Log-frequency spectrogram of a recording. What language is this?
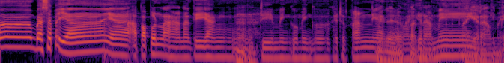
Indonesian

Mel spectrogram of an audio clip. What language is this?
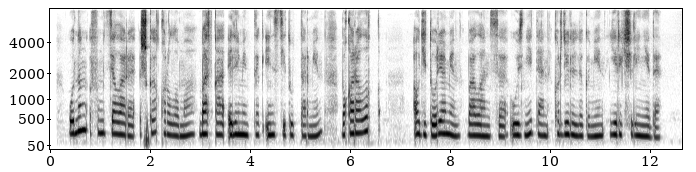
Kazakh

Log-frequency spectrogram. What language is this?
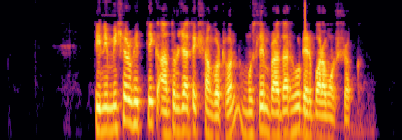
Bangla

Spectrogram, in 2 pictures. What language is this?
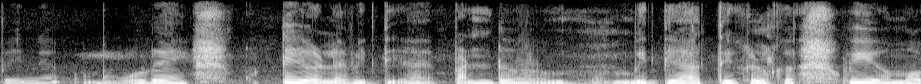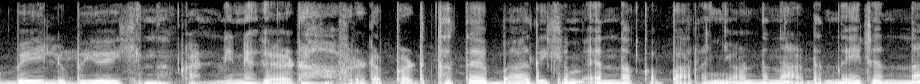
Malayalam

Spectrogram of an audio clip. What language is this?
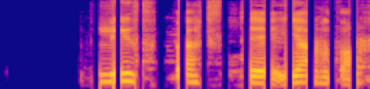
Icelandic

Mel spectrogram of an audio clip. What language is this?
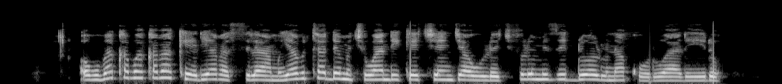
Ganda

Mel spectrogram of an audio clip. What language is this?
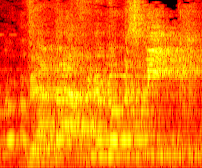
Hebrew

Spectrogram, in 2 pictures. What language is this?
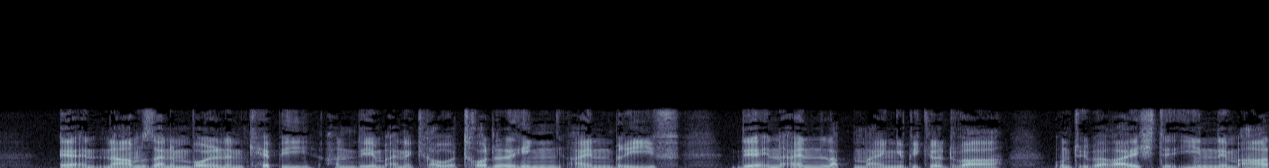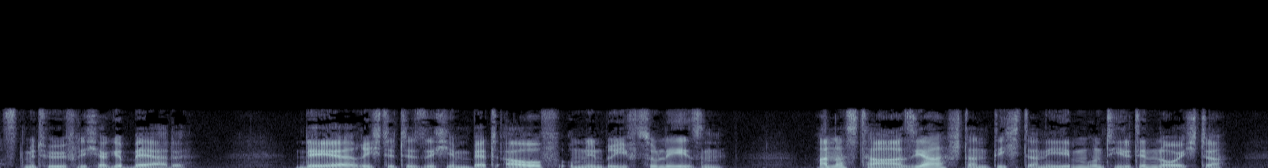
German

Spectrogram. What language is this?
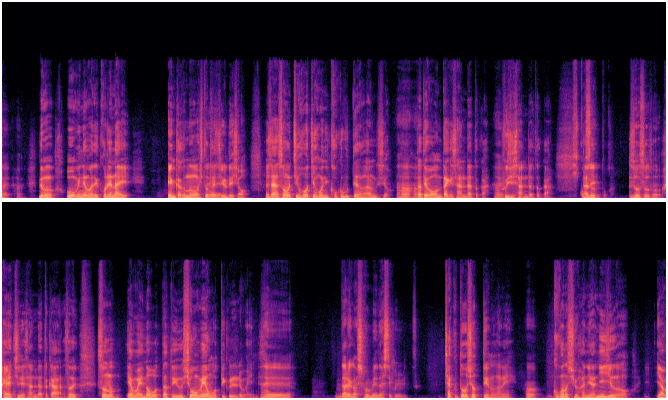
Japanese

